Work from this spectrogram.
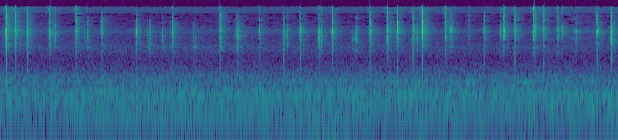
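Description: Long nails tap on the clear cap and the back label of a plastic body mist bottle. A rapid, uneven series of short, dry, bright clicks and ticks sits over a soft, steady low hum. Each tap dies away almost instantly.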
